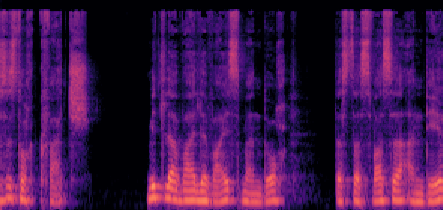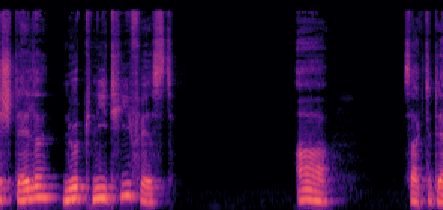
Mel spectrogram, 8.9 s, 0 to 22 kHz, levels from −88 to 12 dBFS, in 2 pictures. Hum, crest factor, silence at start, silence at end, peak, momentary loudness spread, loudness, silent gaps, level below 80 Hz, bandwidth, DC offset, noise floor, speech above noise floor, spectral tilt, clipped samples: none; 20 dB; 0 s; 0 s; -4 dBFS; 10 LU; -23 LUFS; none; -62 dBFS; 19 kHz; under 0.1%; -81 dBFS; 59 dB; -5.5 dB/octave; under 0.1%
